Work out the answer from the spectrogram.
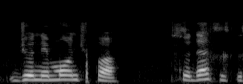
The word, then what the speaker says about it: Je ne mange pas: You write the negative sentence, you write Jo ne monj.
